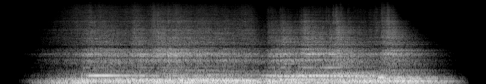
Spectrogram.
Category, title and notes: Sound effects > Other
Raw Industrial Recordings-Scratching Metal 003
sfx, sound, sounds, metal, scraping, raw, clang, abstract, grungy, noise, foley, rust, mechanical, distorted, harsh, drone, cinematic, impact, metallic, textures, industrial, effects, experimental, rusted, scratching, found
